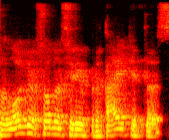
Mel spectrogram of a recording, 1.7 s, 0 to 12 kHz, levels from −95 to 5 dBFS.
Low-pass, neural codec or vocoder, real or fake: 10.8 kHz; none; real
